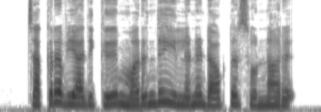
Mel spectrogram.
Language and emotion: Tamil, sad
